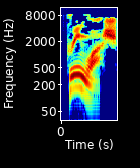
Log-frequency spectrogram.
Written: greenwash

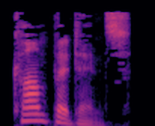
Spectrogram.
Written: competence

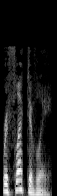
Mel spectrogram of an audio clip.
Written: reflectively

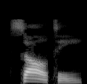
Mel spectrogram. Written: Salty

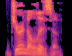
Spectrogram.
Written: journalism

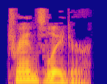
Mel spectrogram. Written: translator

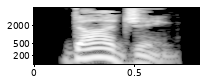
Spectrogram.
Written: dodging

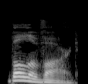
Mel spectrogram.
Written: Boulevard

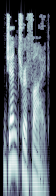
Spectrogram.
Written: Gentrified

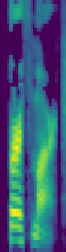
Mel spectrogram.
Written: birthmark

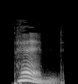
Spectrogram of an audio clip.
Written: penned

